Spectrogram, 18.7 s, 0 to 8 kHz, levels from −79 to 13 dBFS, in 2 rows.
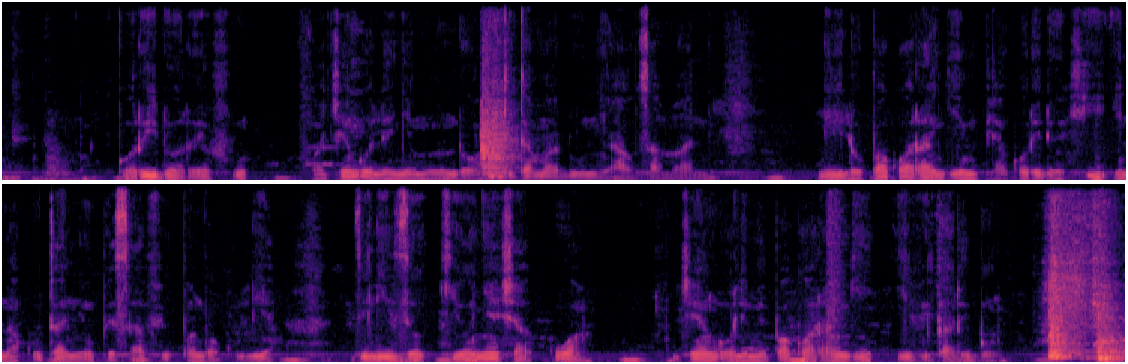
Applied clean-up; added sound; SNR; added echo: none; none; none; none.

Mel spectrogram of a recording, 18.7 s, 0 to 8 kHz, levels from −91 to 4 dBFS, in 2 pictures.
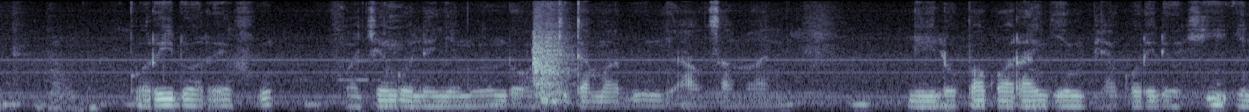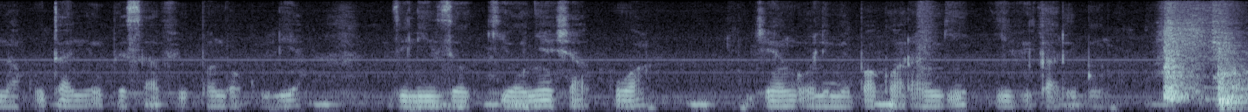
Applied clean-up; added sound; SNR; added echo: none; Engine; 19 dB; none.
